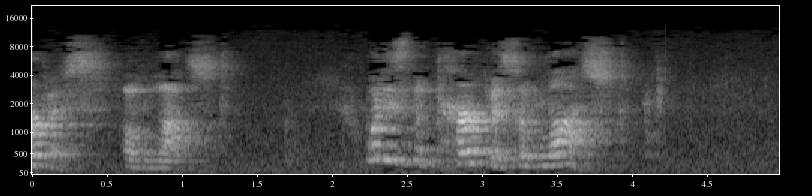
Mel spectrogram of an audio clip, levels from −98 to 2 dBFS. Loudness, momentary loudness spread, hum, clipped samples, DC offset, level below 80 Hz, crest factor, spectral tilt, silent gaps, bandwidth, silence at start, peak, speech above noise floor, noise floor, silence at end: -30 LUFS; 21 LU; none; under 0.1%; under 0.1%; -74 dBFS; 22 dB; -1 dB/octave; none; 12 kHz; 0 s; -10 dBFS; 30 dB; -59 dBFS; 0.75 s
